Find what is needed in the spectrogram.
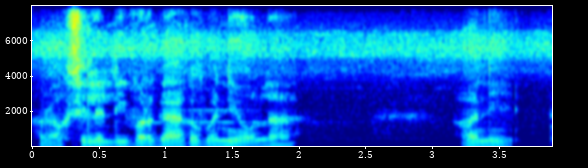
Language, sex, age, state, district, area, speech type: Nepali, male, 45-60, West Bengal, Darjeeling, rural, spontaneous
